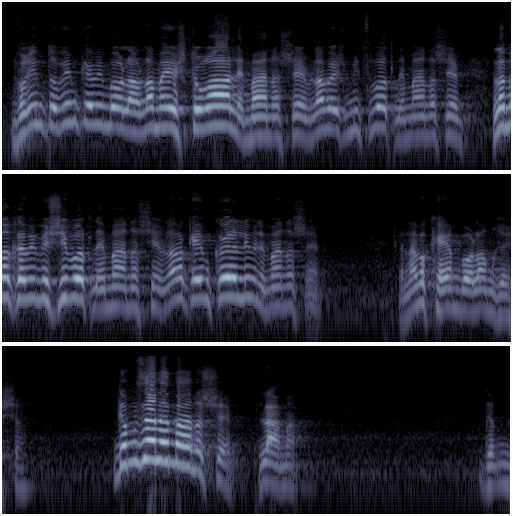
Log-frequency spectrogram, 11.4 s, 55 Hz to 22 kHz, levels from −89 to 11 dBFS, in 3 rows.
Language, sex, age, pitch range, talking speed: English, male, 40-59, 165-280 Hz, 110 wpm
